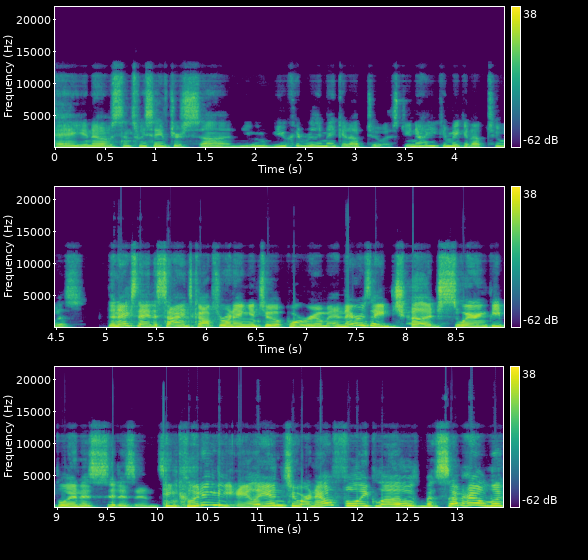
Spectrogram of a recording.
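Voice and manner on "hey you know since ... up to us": soft, hushed, confiding half-whisper. Voicing the alien who rubs the mom's back, half-whispering. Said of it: "he's sitting there and he's whispering".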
